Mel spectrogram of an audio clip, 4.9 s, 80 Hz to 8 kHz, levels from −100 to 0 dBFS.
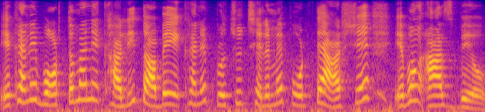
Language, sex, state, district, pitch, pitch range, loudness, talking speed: Bengali, female, Bihar, Katihar, 290 Hz, 265-360 Hz, -16 LUFS, 135 wpm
